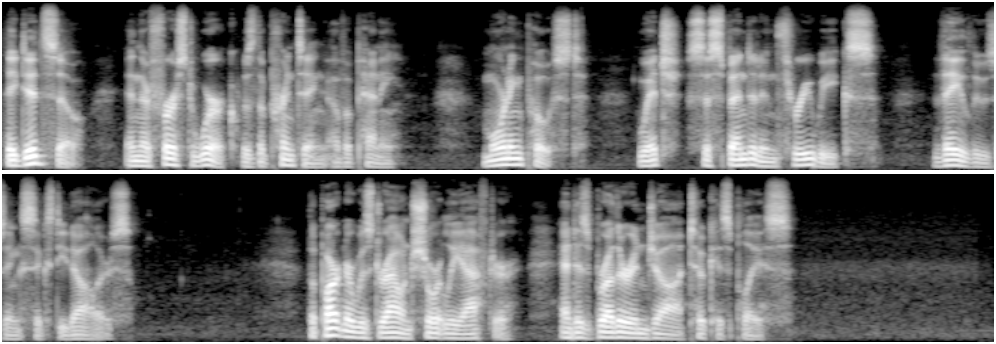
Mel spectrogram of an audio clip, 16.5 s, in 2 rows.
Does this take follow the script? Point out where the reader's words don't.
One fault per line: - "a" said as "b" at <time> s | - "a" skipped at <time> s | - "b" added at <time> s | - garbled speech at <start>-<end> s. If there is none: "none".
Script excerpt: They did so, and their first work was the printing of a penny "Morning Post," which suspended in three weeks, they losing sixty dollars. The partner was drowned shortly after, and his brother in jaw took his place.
none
